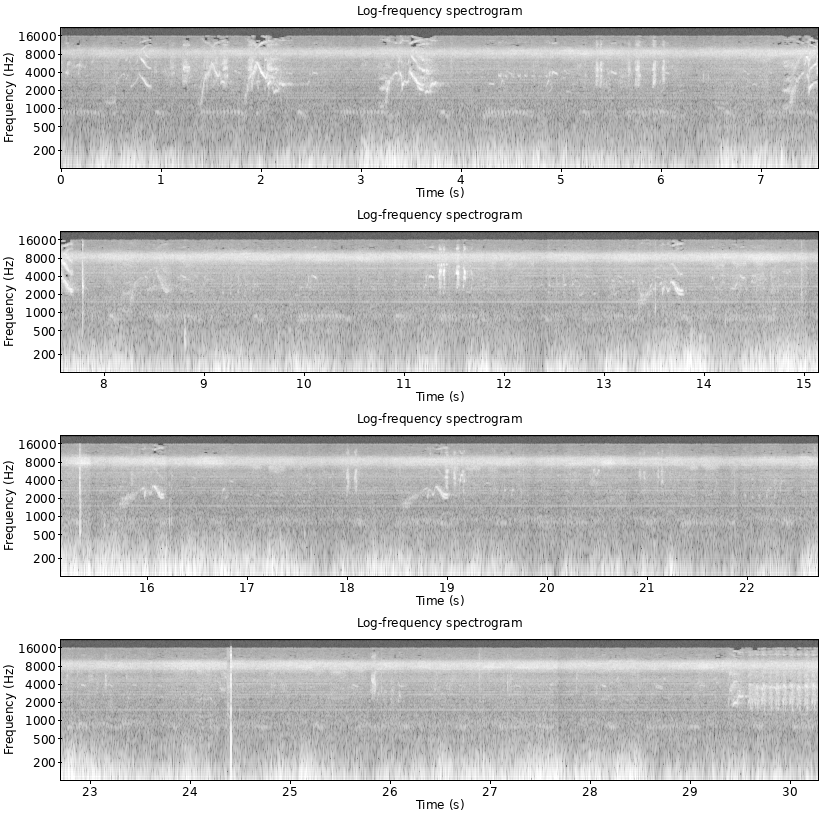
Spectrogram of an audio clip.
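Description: Savanna field ambience: scattered short bird chirps, a few every couple of seconds, over an uneven low rumble and a steady high-pitched hiss.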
